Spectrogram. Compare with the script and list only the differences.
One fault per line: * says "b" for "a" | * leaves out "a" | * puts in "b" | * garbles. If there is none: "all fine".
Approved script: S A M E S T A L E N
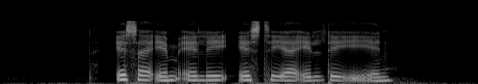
* puts in "L"
* puts in "D"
